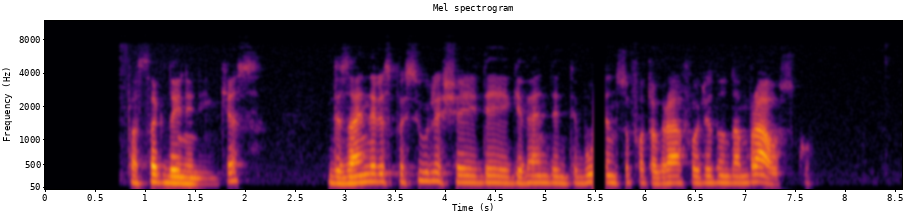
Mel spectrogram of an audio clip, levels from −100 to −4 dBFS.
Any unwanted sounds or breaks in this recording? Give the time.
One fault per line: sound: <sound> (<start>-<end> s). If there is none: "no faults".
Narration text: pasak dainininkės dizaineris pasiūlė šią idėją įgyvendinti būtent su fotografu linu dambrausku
sound: dropout (5.5-5.6 s)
